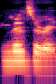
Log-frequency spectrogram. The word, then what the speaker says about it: Missouri: So that's the way I say the whole SNS contracting said it's pronounced misery. That's what my grandpa always said, misery.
